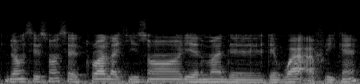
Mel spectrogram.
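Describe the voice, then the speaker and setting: Man casually explaining a software tutorial. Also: mid-range voice, little pitch movement, normal speed. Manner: casual step-by-step explaining, repeats himself. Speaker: tutorial host. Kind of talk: screen-recorded software tutorial.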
